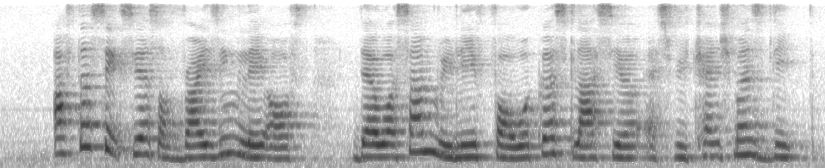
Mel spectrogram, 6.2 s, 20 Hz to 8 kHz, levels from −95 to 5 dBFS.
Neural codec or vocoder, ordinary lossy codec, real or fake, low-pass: none; none; real; 7.2 kHz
